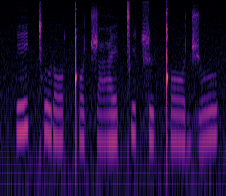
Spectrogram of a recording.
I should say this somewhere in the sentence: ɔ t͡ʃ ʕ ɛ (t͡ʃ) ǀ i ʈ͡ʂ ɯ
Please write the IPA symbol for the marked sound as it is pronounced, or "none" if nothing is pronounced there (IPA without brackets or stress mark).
none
